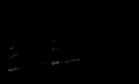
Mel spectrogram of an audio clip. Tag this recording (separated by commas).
Door, home sounds, Squeak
